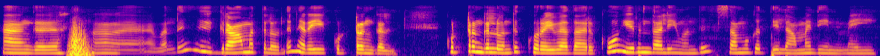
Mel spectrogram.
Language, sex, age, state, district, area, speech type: Tamil, female, 45-60, Tamil Nadu, Dharmapuri, rural, spontaneous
